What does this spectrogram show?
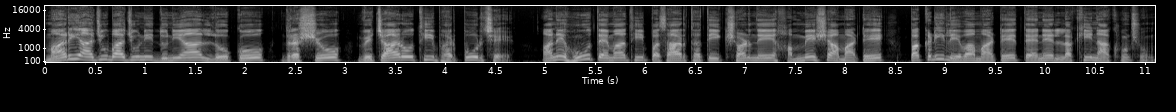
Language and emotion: Gujarati, neutral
